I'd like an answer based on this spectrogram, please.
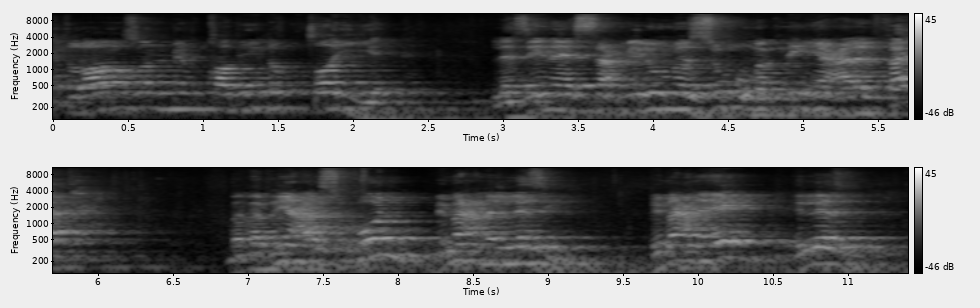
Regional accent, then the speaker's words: Kafr El Sheikh Governorate, Egypt; احنا عندنا في كفر الشيخ اقول لكم افشكوا سر عندنا

